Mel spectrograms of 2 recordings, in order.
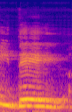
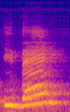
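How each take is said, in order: First: "ideia" with a closed ê in the stressed syllable; wrong closed vowel. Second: "Ideia" with an open é in the stressed syllable; ditongo aberto. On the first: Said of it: "não é ideia". ("ideia" com ê fechado) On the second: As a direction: open the vowel wide in "Ideia". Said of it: "Ditongo aberto". ("Ideia" com é bem aberto) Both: Shown as a demonstration.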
